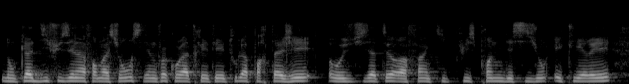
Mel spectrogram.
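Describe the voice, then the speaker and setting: Very fast and with hardly any pauses, a man speaks in a dark, mellow, fairly high-pitched monotone. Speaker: GIS trainer and channel host. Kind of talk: live-streamed tutorial. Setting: live stream. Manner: halting, many restarts and fillers.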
